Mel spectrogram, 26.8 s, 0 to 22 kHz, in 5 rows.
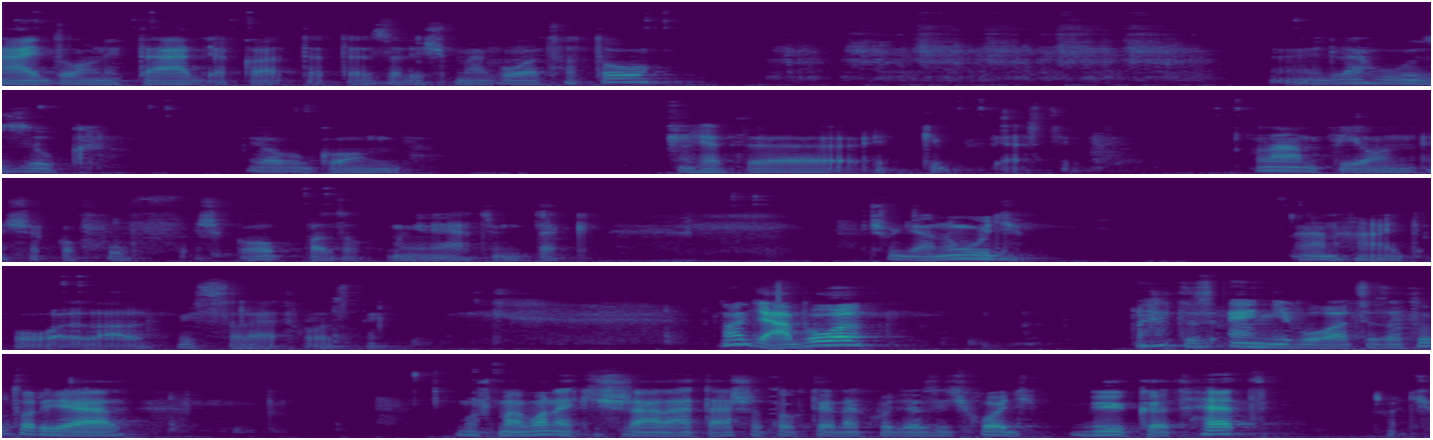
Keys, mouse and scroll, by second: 1.8 scroll up 1, 2.4 click, 2.8 scroll down 1, 4.8-5.8 click, 6.4 right click, 8.9 right click, 10.8 click, 11.1-11.7 middle click, 11.5 scroll down 1, 11.8 click, 12.4-13.0 scroll up 1, 13.0-13.4 scroll down 1, 13.4 right click, 16.3 click, 17.3 middle click, 17.6 scroll down 1, 18.5 middle click, 19.1-19.7 alt+middle click, 20.4-20.8 scroll up 1, 20.8 middle click, 21.4-22.3 alt+middle click, 22.6-23.2 scroll up 2, 23.2 click, 23.5 middle click, 24.8-25.1 middle drag.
